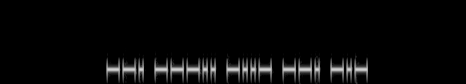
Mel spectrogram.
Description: Morse code, heard as a keyed tone, about 31 wpm, 700 Hz. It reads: G8XGK
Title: DXCC-100 Call Signs - 5 Characters - 30wpm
